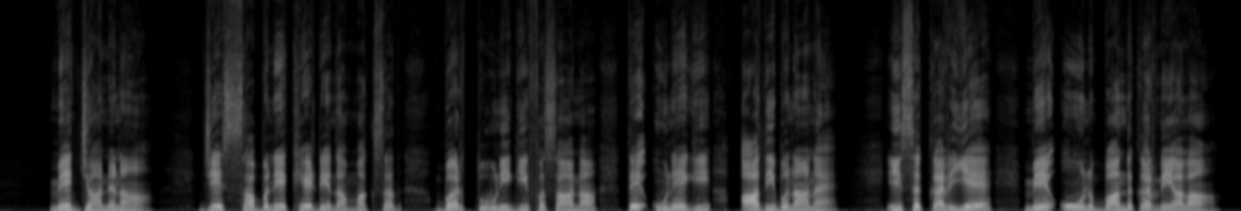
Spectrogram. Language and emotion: Dogri, disgusted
